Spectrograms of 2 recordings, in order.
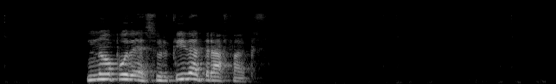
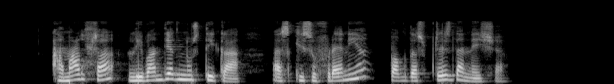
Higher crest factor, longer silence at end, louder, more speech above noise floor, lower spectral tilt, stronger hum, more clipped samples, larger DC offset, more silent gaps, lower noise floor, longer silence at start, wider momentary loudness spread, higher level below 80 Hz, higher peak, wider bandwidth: about the same, 20 dB vs 16 dB; first, 3.1 s vs 1.1 s; second, -23 LUFS vs -17 LUFS; first, 55 dB vs 20 dB; about the same, -6.5 dB/octave vs -6 dB/octave; neither; neither; neither; neither; first, -77 dBFS vs -37 dBFS; first, 0.85 s vs 0.55 s; first, 17 LU vs 8 LU; second, -72 dBFS vs -52 dBFS; second, -8 dBFS vs -2 dBFS; first, 11.5 kHz vs 8 kHz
